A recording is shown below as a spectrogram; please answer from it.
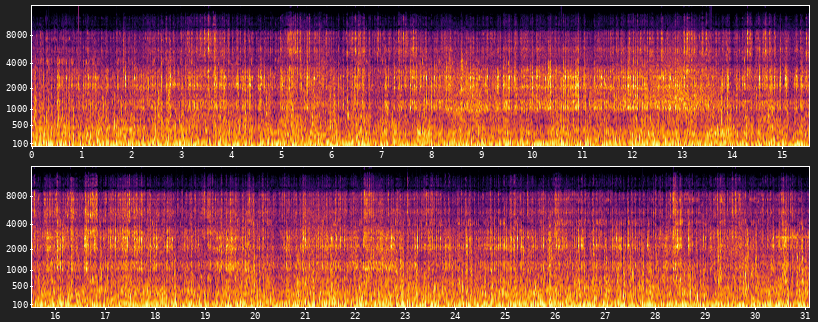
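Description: Steady wind rumble on the microphone mixed with tyre and road noise from an electric scooter riding along at speed.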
